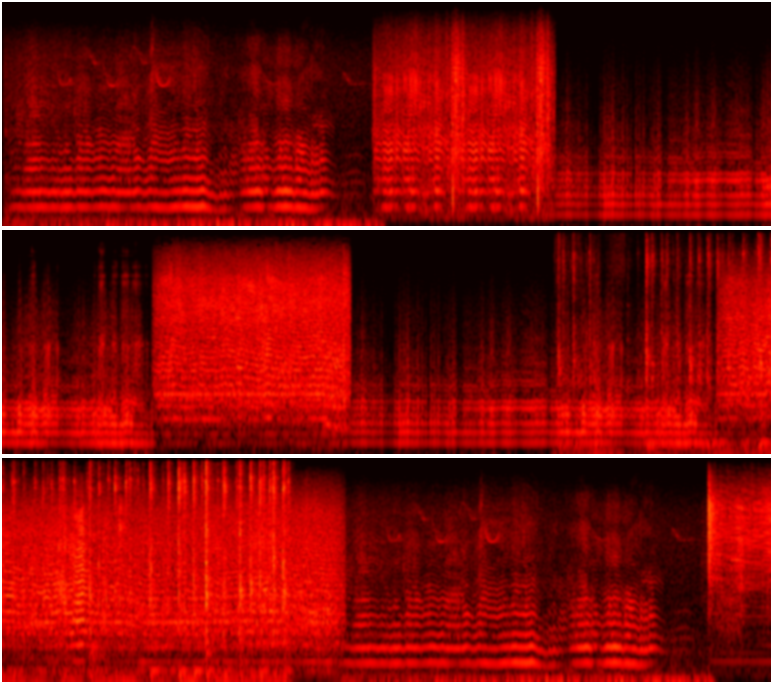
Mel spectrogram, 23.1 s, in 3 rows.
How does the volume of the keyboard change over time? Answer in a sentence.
The loudness of the keyboard goes up.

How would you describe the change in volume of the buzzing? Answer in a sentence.
The loudness of the buzzing stays about the same.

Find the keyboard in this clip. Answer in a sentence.
The keyboard can be heard from 13.2 to 18.3 s.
